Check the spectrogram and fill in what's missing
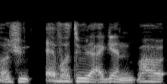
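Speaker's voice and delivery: put-on high-pitched, stern scolding yell. Retelling being told off on the motorway shoulder: imitating someone yelling. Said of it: "he turned around and he yelled at me".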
